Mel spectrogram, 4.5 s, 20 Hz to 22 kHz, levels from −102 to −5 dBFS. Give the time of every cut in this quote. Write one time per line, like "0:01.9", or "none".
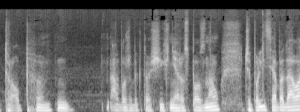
none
